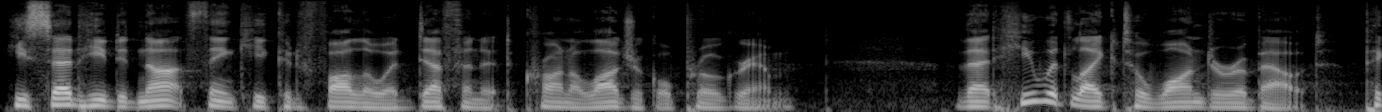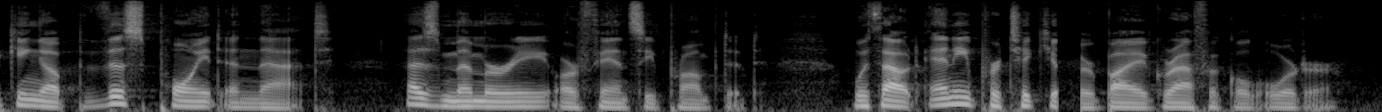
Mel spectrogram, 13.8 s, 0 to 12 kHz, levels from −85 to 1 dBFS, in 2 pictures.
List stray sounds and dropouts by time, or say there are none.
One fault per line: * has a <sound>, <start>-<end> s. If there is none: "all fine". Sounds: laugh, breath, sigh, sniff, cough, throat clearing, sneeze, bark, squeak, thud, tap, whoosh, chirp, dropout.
* has a dropout, 12.2-12.3 s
